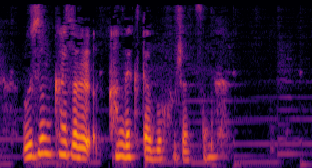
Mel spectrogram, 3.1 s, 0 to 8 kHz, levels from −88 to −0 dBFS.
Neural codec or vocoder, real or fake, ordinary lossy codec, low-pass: autoencoder, 48 kHz, 128 numbers a frame, DAC-VAE, trained on Japanese speech; fake; MP3, 32 kbps; 7.2 kHz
